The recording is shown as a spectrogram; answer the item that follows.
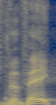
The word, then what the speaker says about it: Vivek: Alright if I say my name is Vivek it rhymes with cake it ain't about thee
